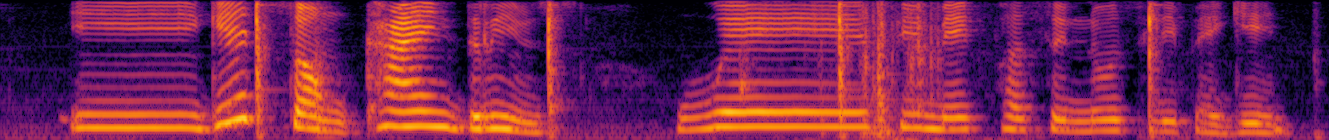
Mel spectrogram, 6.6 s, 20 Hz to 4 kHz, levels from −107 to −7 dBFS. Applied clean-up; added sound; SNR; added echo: none; Microwave oven + Hammer; 13 dB; none.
